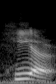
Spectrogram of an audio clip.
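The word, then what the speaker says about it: here: हियर, जब भी हम हियर बोलते हैं तो हम ई को साइलेंट कर देते हैं, जो कि हमारा फर्स्ट रूल था।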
